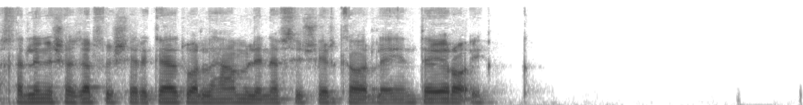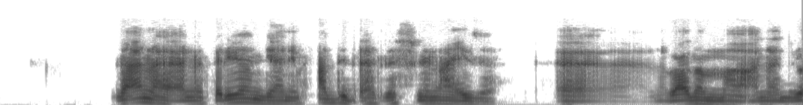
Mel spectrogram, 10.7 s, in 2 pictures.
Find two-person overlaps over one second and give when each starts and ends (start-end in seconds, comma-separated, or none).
none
